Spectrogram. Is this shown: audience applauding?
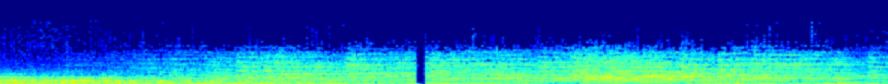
no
